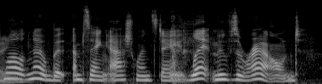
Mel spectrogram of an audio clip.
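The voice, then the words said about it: Piedmont North Carolina accent. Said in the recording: “That's very, very Piedmont, North Carolina accent of yours.”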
